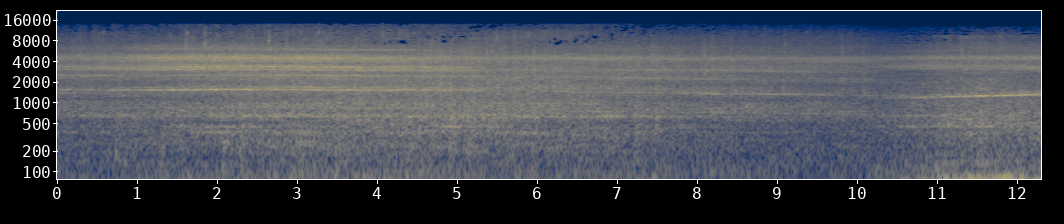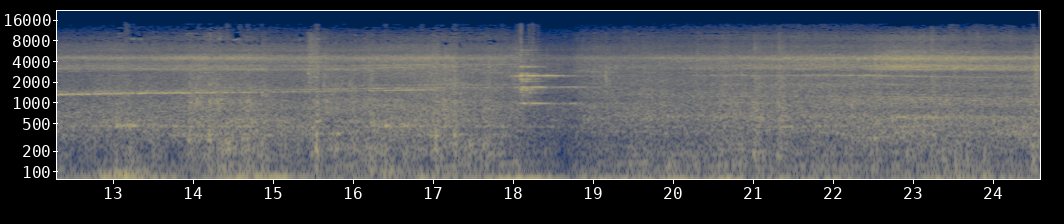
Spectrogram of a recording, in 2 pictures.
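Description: Electric street tram on street track: the steady whine of its traction motors swells and fades as it moves off. Then another tram comes up and passes close, its motor whine slowly rising in pitch over a heavy low rumble of wheels on rail.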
